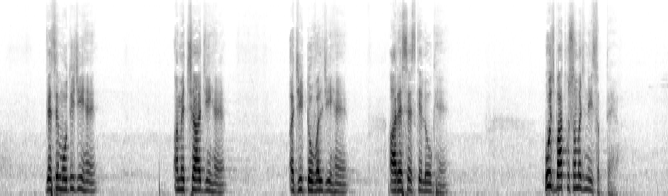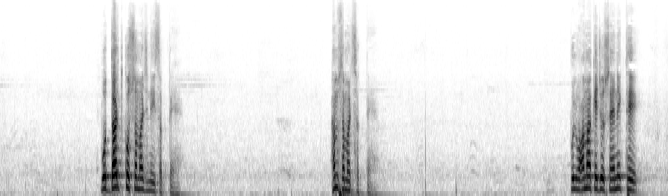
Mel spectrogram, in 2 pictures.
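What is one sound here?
A middle-aged man speaks slowly and emphatically into a microphone, in short phrases with long pauses.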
